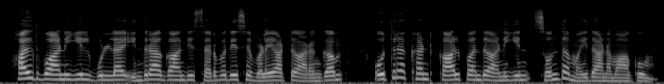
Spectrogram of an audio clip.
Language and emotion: Tamil, neutral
